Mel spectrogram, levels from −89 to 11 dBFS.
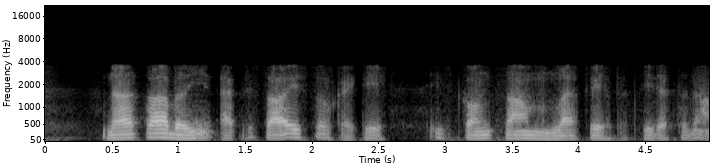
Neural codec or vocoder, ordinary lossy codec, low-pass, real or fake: codec, 16 kHz in and 24 kHz out, 0.4 kbps, LongCat-Audio-Codec, fine tuned four codebook decoder; none; 3.6 kHz; fake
